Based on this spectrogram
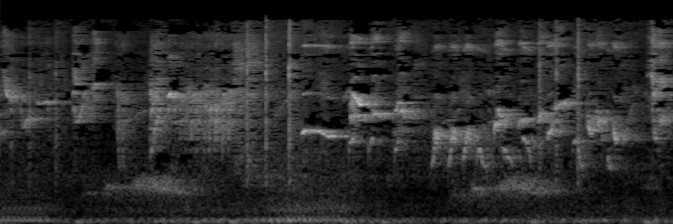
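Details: White-rumped shama singing in forest style, changing phrases: fainter whistled slurs and high notes over a steady low background hum.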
